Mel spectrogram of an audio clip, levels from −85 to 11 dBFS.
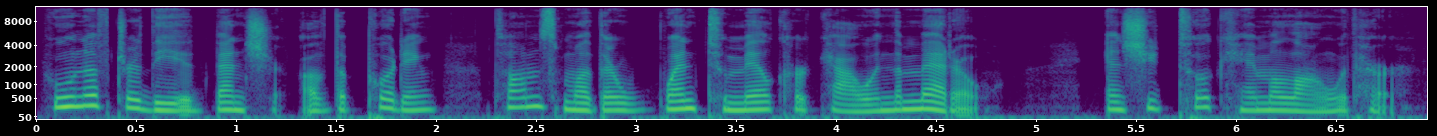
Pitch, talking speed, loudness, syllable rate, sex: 195 Hz, 205 wpm, -20 LUFS, 5.3 syllables/s, female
